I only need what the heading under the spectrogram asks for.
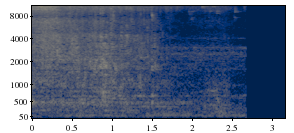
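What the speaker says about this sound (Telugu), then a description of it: "ఇప్పుడు ఇదే అలాకతో 2 అలాకులు నీళ్ళు పోసుకుంటున్నానండి" A cupful of water splashes from a tap-like stream onto basmati rice for ghee rice, a near, fairly soft pour that fades slightly before stopping abruptly into silence.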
